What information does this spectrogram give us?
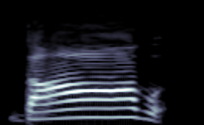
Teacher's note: जब हम अनुनासिक शब्दों का उच्चारण करते हैं तो वायु हमारी मुख और नाक दोनों से निकलती है और कहीं भी इसका रुकावट नहीं होती है · जैसे गांव, अब आप देखिए गांव जब मैंने शब्द बोला तो गले से और नाक से दोनों से आवाज आई और कहीं भी नहीं रुकी।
